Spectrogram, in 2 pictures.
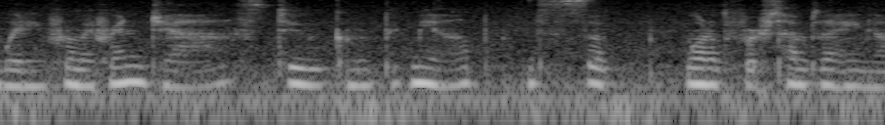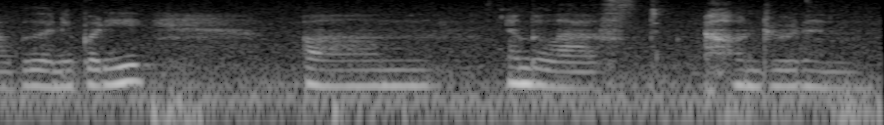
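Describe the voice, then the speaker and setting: Whispering at a moderate pace, a woman leaves long, frequent pauses over noticeable background noise. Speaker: vlogger. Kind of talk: casual vlog chat. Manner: halting.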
